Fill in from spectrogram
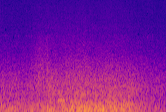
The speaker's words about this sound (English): We rowed the boat back to the dock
